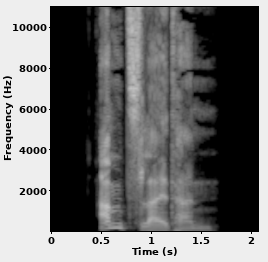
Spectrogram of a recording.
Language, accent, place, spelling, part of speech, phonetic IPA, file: German, Germany, Berlin, Amtsleitern, noun, [ˈamt͡sˌlaɪ̯tɐn], De-Amtsleitern.ogg
- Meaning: dative plural of Amtsleiter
